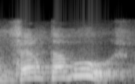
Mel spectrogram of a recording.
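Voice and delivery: high, very slow stern order; mock command. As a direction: tell him off, drawing it out.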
